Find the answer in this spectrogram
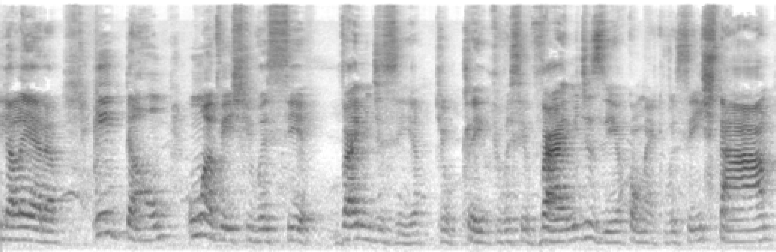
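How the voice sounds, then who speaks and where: A woman's voice: medium pitch, fairly bright tone. A woman, a Sunday school teacher giving a recorded Bible lesson and talking playfully and directly to preteens. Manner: upbeat, playful, talks directly to kids. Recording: echoey room with light hiss.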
